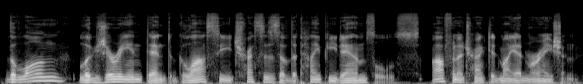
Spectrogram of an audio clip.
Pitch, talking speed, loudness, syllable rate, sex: 100 Hz, 145 wpm, -18 LUFS, 4.7 syllables/s, male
